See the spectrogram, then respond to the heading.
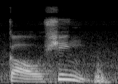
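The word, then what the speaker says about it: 高兴: GAO first tone, काओ। XING 4 tone, शिंग। काओ शिंग, काओ शिंग, काओ शिंग।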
